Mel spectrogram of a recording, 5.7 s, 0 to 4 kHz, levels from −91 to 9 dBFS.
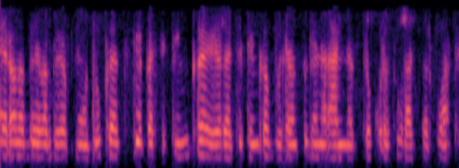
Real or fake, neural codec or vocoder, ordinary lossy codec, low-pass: fake; codec, 24 kHz, 3 kbps, HILCodec; MP3, 32 kbps; 3.6 kHz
